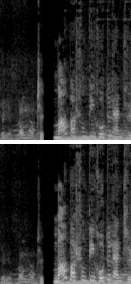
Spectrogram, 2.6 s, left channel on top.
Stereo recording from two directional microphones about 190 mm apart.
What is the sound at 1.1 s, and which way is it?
Speech, 15° right (ahead or behind).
